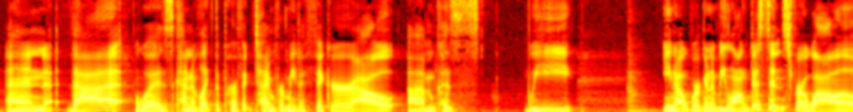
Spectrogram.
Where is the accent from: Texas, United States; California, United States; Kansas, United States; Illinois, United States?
California, United States; Silicon Valley; moved away as an adult; growing up in Silicon Valley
